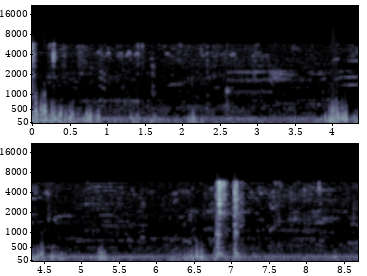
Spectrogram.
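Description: Outdoor ambience by flooded water: a low rumble that fades over about the first second, faint chirps, and two sharp clicks close together near the end.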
